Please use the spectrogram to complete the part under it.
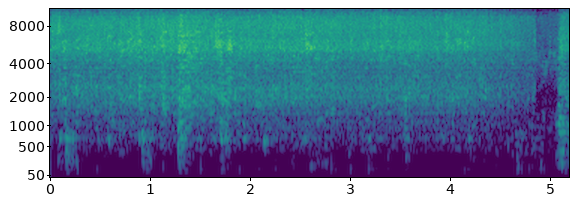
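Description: Curry leaves sautéing in a hot pan with steady sizzling and frying crackle, close and moderately loud, a few light stirring clinks, no voices.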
